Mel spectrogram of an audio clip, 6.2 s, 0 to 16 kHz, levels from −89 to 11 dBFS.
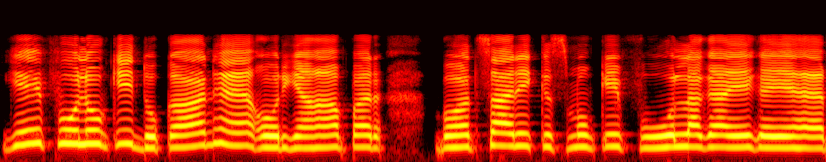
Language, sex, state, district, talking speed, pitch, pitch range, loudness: Hindi, female, Maharashtra, Mumbai Suburban, 155 wpm, 245 Hz, 235-270 Hz, -13 LUFS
